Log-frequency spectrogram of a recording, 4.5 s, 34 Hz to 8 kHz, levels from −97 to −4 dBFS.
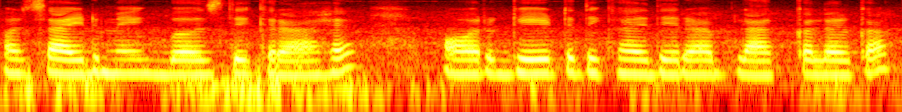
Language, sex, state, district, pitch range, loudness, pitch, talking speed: Hindi, female, Gujarat, Valsad, 215-225 Hz, -16 LUFS, 220 Hz, 210 wpm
